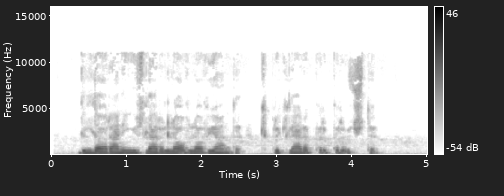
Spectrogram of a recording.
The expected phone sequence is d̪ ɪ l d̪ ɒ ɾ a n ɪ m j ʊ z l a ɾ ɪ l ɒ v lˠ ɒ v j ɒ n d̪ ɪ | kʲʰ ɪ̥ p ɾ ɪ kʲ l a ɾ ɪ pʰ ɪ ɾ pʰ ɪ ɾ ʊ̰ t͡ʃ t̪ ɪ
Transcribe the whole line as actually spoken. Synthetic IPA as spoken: d̪ ɪ l d̪ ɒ ɾ a n ɪ ŋ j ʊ z l a ɾ ɪ l ɒ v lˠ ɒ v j ɒ n d̪ ɪ | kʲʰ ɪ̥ p ɾ ɪ kʲ l a ɾ ɪ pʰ ɪ ɾ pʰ ɪ ɾ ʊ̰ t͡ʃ t̪ ɪ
